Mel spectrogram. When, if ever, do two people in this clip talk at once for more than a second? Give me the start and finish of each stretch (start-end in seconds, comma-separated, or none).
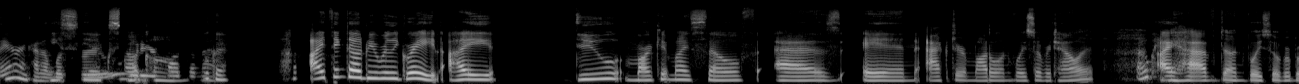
0.5-2.3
